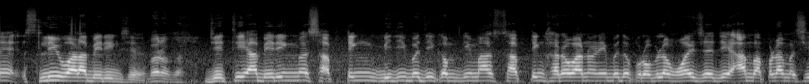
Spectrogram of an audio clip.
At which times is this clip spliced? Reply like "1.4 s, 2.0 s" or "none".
none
